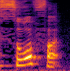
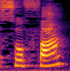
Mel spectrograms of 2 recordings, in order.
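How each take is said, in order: First: The stress is on the first syllable. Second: The stress is on the last syllable. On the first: The speaker calls it wrong. "A palavra não é sofa" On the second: The speaker calls it right. "é sofá, ela é oxítona"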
